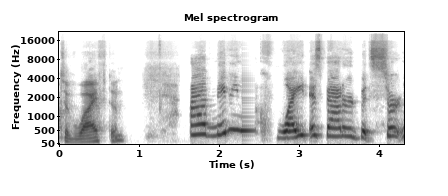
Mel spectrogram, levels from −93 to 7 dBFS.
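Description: At 2.29 s the sound dissolves into a fading buzz, likely a long network dropout; unlike a brief glitch, 160 ms vanishes before "quite as".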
